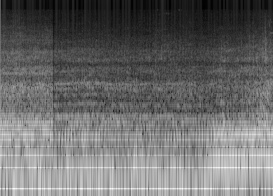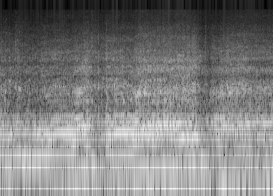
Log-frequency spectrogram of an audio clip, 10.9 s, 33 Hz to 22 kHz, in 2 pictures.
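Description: Yamaha Ténéré 700's parallel-twin engine running at riding speed on a dirt track, heard from the rider's seat with wind and road noise. In the second half the revs drop and rise again several times as the throttle is worked.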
